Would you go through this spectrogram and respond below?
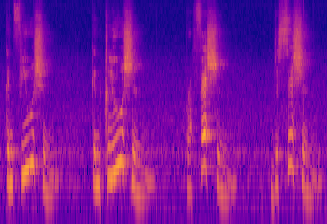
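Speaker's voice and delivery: slow word list: confusion on FU, conclusion on CLU, profession on FES, decision on CI; second-last syllable stressed. Shown as a demonstration. Teacher lists examples, stressing confusion, conclusion, profession, decision second from last. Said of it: "stress is on the second last syllable".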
